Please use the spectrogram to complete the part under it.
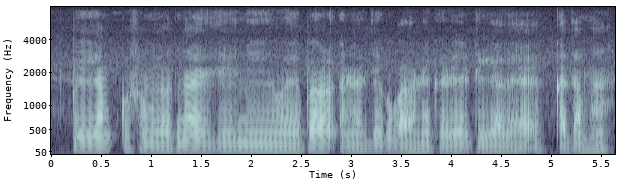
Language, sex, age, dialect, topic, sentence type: Hindi, male, 25-30, Awadhi Bundeli, agriculture, statement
